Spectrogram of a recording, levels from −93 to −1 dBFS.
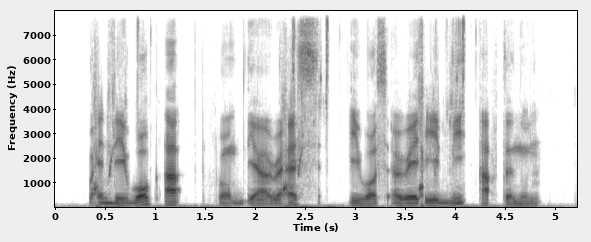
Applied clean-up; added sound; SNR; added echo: neural diffusion model UNIVERSE++.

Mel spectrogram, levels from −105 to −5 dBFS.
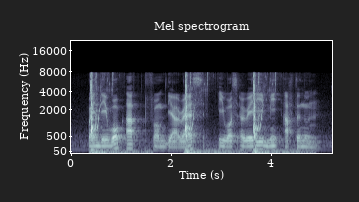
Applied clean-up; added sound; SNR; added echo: none; Raindrop / Splash, splatter; -2 dB; none.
